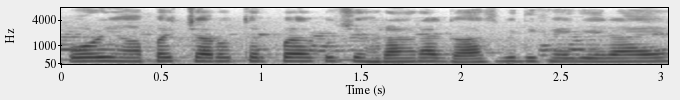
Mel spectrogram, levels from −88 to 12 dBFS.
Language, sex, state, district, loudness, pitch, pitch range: Hindi, male, Haryana, Jhajjar, -17 LUFS, 190 Hz, 180-195 Hz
